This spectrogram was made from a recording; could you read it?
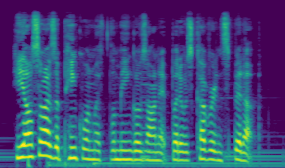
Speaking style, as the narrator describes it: I blurted out

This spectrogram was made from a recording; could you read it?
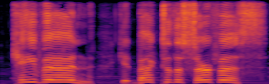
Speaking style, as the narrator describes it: Jack screamed out

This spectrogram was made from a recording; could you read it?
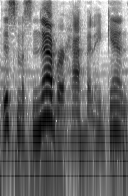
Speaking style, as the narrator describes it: said the lady sternly

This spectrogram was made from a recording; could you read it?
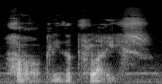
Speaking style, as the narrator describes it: he said in a low voice, as if to himself, and with feigned amazement

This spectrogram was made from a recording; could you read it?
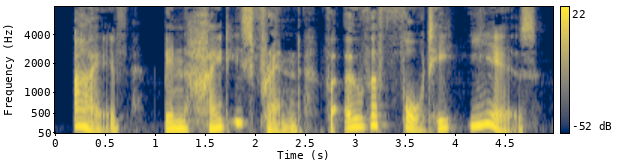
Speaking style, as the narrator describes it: Freya said slowly

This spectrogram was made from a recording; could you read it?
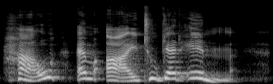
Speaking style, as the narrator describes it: asked Alice again in a louder tone

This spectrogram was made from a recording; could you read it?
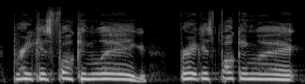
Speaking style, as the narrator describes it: Terry screaming

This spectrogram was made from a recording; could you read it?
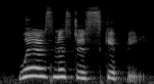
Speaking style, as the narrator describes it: asked the prodigy anxiously

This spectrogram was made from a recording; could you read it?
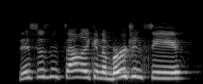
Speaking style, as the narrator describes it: Lily shouted from the stall

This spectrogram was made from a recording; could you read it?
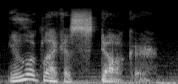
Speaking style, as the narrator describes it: he snarled

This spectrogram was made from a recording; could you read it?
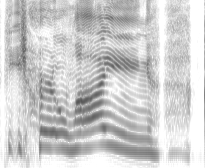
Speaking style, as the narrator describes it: whimpered

